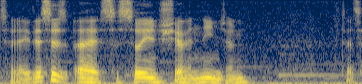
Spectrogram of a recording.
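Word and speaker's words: Scheveningen: not too relevant today this is a sicilian chevy ninja that's how you say it i'm not too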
